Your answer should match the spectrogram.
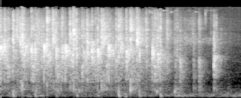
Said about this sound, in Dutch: Krijg je ook applaus. Ja, zeker.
